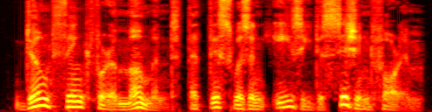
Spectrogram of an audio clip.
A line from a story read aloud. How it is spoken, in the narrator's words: Corus said gently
